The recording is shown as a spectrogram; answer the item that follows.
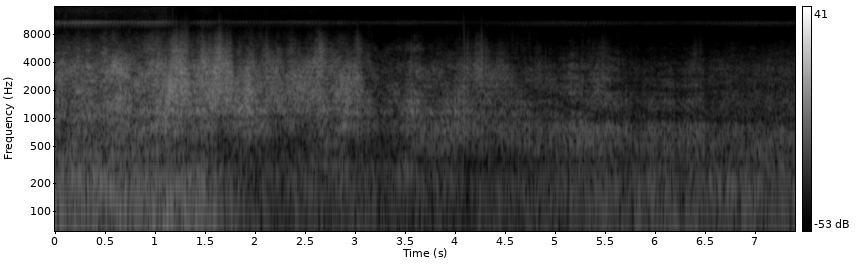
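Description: Naval jet aircraft approaching a carrier for landing, a loud broadband engine roar that is strongest early and then eases to a steady rushing drone, with no voices.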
